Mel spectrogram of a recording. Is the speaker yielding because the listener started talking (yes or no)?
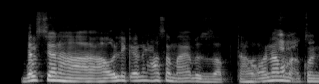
no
